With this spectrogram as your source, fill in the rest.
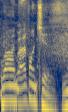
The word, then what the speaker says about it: Ron Funches: Ron Funches. Wow, really, Speedy? That's it right? Ron Funches.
